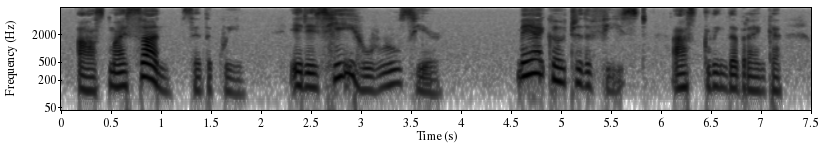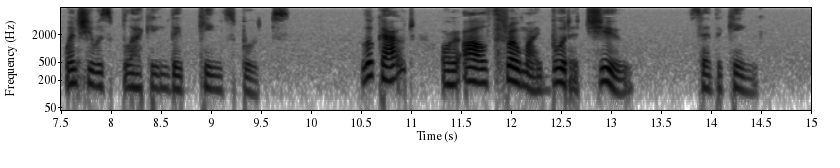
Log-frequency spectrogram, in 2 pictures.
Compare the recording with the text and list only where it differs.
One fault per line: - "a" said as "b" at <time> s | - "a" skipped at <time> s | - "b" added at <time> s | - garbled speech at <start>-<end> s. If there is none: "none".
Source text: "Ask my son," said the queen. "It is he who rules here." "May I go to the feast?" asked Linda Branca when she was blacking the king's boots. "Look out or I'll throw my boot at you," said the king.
none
